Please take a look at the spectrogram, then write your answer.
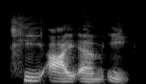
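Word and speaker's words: τιμή: There was a cultural concept in ancient Greece called time, spelled in English T-I-M-E, pronounced time.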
